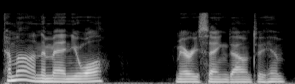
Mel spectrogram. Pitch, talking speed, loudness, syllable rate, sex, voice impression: 135 Hz, 160 wpm, -15 LUFS, 4.8 syllables/s, male, very masculine, adult-like, middle-aged, thick, tensed, powerful, slightly bright, slightly soft, clear, fluent, cool, intellectual, very refreshing, very sincere, calm, friendly, reassuring, unique, elegant, slightly wild, sweet, slightly lively, kind, slightly modest, slightly light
